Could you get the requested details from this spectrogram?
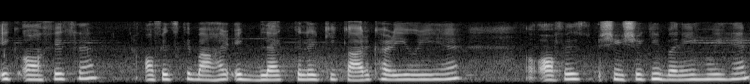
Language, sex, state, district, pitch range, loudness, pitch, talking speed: Hindi, female, Uttar Pradesh, Budaun, 220-250 Hz, -16 LUFS, 230 Hz, 160 wpm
